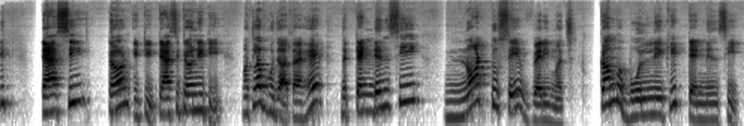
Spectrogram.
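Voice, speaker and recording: A woman's voice: fairly low pitch, sing-song, takes it slowly. A woman teacher giving a vocabulary class to school children. She repeats each point patiently, spells suffixes out letter by letter and reads words.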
